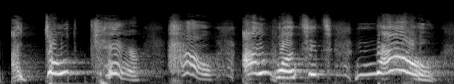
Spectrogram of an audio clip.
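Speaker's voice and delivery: high, slow, loud bratty yell in bad British; Veruca Salt. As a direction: stretch each word into a spoiled tantrum. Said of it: "girl just yelling".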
